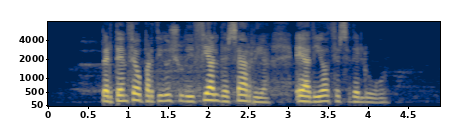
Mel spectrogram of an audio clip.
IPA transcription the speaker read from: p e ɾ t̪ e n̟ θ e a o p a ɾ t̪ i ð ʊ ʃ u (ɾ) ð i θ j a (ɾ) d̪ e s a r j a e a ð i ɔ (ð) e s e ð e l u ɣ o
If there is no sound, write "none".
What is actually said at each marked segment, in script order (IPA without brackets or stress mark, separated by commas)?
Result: none, l, θ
